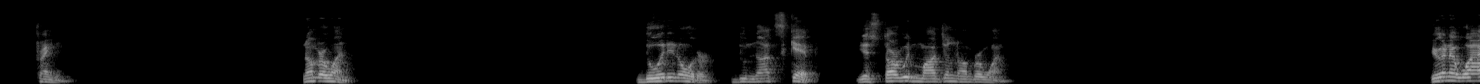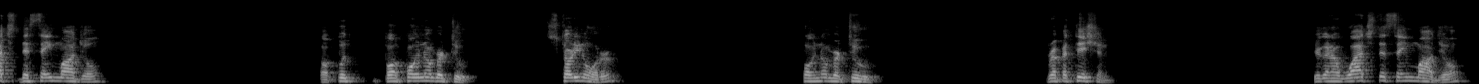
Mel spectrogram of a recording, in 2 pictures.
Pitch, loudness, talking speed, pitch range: 150 Hz, -30 LUFS, 80 wpm, 135-160 Hz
